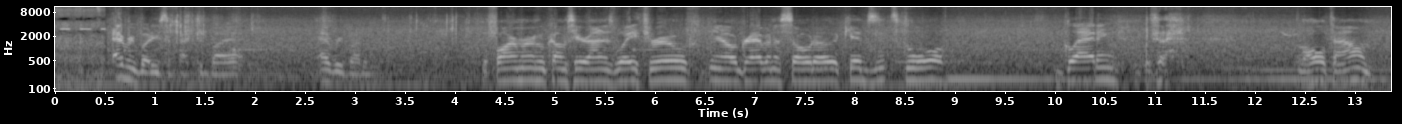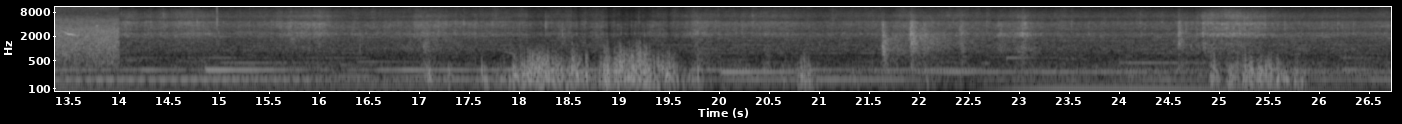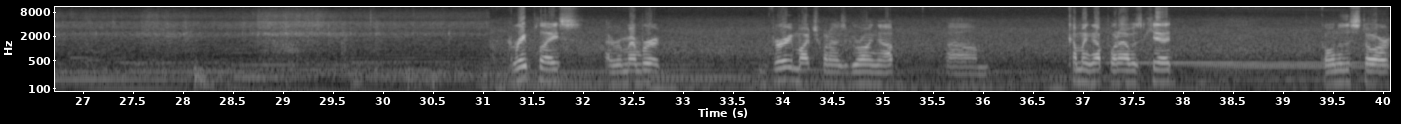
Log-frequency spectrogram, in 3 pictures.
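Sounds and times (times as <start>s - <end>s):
slow background music: 0.0s - 40.0s.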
